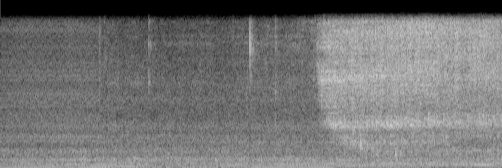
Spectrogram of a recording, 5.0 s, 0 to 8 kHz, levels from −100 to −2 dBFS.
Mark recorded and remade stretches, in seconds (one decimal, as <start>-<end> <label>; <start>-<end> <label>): 0.0-1.0 remade; 1.0-5.0 recorded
